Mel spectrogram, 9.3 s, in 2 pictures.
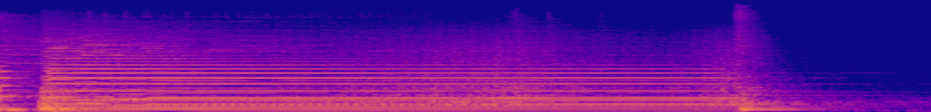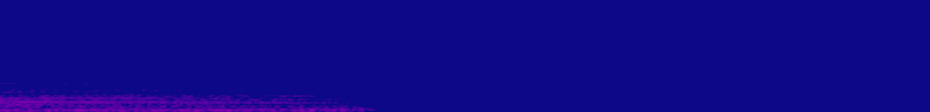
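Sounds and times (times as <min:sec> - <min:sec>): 
horn: 0:00.0 - 0:04.7.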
